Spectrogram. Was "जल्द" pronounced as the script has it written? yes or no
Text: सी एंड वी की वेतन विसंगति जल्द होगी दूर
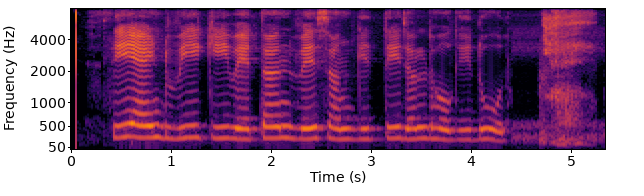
yes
